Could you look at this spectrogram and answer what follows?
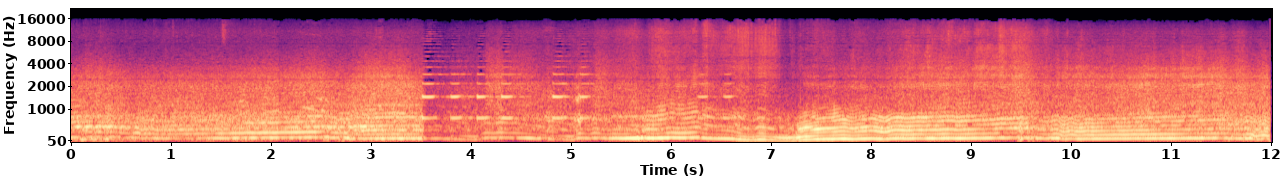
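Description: Hummer H3 rally-raid truck's engine at high revs as it approaches and slides through a gravel corner. The engine note breaks up briefly about three and a half seconds in, then climbs again. Its pitch dips and rises about seven seconds in as the truck passes, then it pulls away under power until the sound cuts off abruptly.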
